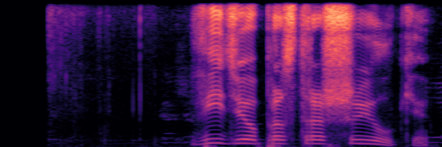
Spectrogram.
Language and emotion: Russian, positive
